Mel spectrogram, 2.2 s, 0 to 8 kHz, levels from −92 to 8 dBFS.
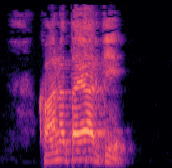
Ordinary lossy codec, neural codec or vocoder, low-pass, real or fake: MP3, 32 kbps; none; 7.2 kHz; real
